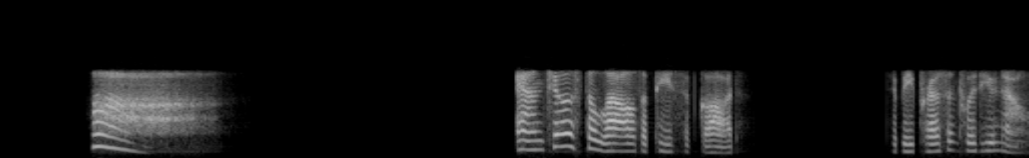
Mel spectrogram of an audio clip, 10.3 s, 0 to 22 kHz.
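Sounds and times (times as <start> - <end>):
speech: 0.9 - 1.4, 5.2 - 7.5, 8.9 - 10.2
deep breath let out as a voiced sigh: 0.9 - 2.4.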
